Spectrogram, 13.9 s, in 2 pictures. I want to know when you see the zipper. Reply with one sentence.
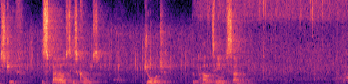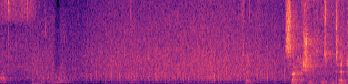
The zipper can be heard from 6.7 to 8.6 s.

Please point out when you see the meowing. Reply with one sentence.
You can't hear the meowing here.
